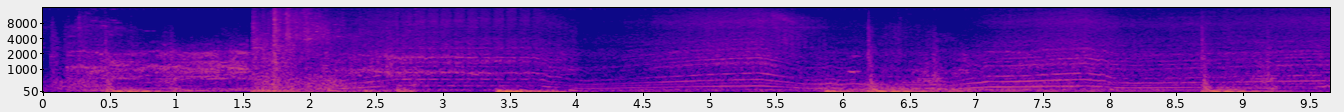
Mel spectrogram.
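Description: A Vapid FMJ, a rear-wheel-drive supercar, races around a GTA test track: engine whines rise and drop through repeated gear changes, with occasional sharp thumps and tire noise, loud and alone.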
